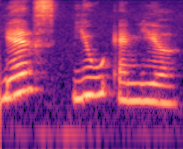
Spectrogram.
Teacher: the middle of the tongue approximating closely to the palate and it is consequently referred to as a palatal approximant or palatal frictionalis continuum.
